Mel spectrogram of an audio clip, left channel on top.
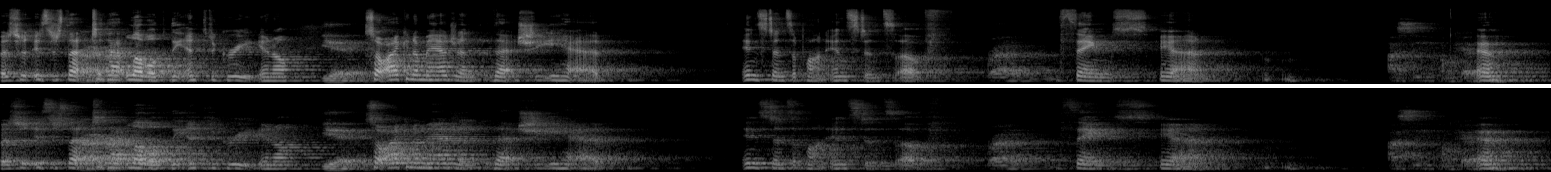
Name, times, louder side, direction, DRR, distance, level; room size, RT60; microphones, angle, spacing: voice 1, 0.0-3.2 3.7-6.1 7.4-9.5 10.5-12.1 12.8-13.0 14.8-15.1, left 5 dB, 40° left, 6 dB, 0.3 m, -33 dB
voice 2, 0.7-1.3 3.2-3.6 9.9-10.2 13.9-15.1, equal, 20° left, -10 dB, 2.0 m, -39 dB
7.7 x 5.3 x 5.4 m, 2.2 s
head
